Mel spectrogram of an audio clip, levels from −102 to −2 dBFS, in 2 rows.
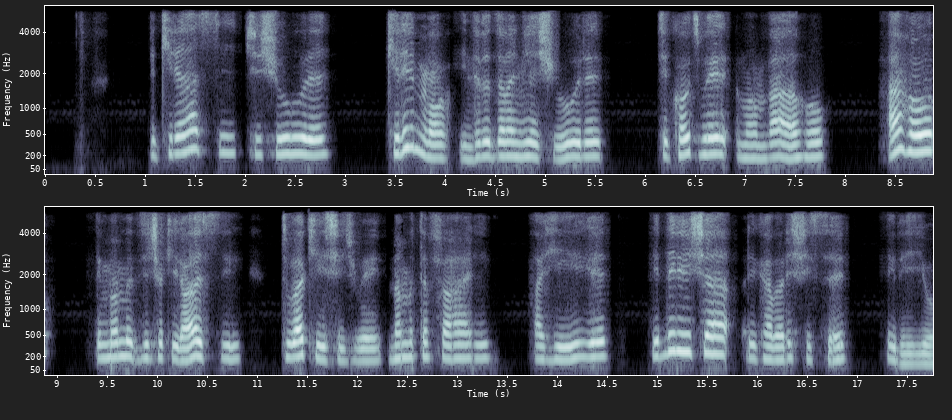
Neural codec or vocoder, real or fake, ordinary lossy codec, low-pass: codec, 16 kHz in and 24 kHz out, 0.6 kbps, FocalCodec, streaming, 4096 codes; fake; AAC, 32 kbps; 5.4 kHz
